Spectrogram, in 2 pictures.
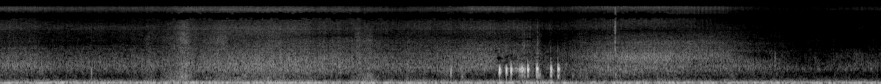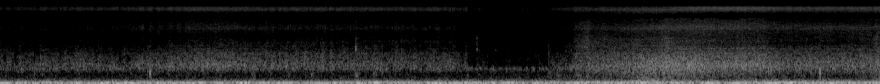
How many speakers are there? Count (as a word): zero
